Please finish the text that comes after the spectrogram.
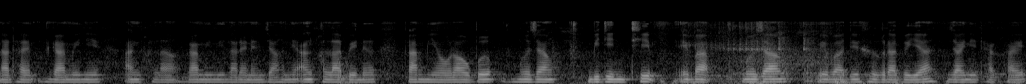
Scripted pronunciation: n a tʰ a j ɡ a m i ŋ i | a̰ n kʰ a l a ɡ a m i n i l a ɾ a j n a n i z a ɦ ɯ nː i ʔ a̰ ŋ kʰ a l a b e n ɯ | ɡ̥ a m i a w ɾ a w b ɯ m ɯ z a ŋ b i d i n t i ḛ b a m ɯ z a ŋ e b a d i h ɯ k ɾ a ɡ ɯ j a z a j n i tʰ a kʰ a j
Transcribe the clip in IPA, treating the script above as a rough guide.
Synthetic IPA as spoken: n a tʰ a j ɡ a m i n i | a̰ ŋ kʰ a l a ɡ a m i n i l a ɾ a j n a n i z a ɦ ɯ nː i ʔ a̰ ŋ kʰ a l a b e n ɯ | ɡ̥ a m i a w ɾ a w b ɯ m ɯ z a ŋ b i d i n tʰ i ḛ b a m ɯ z a ŋ e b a d i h ɯ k ɾ a ɡ ɯ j a z a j n i tʰ a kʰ a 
